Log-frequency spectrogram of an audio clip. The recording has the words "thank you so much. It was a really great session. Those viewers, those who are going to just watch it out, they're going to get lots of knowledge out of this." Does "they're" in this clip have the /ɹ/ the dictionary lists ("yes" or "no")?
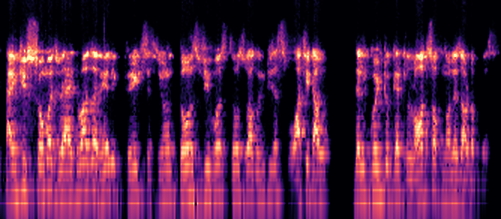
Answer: no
